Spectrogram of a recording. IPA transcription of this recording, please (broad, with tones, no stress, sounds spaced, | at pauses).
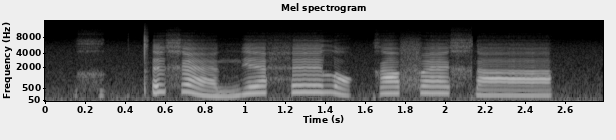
x ɯ˩ k tʼ ɛ˥ x æː˩ mʲ æ˥ h ɛː˥ l ɔ˩ k a˥ f æː˥ x ɾ aː˧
